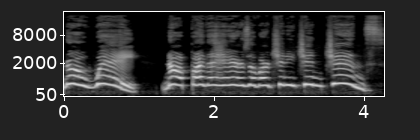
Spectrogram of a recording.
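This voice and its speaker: A put-on character voice speaks at an extremely high pitch and a very slow pace. The recording is very clean, with a silent background. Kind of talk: bedtime story. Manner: polite, then defiant.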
